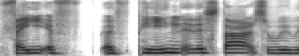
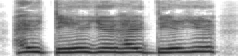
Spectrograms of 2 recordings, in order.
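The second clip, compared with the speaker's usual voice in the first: put-on scandalised, indignant old man scolding, screaming; 4 semitones higher than usual. Retelling an elderly man who came round the corner: imitating an old man screaming. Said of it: "starts screaming at us, like, shouting at us".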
